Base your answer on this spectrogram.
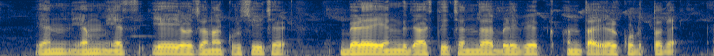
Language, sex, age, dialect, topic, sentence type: Kannada, male, 25-30, Northeastern, agriculture, statement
